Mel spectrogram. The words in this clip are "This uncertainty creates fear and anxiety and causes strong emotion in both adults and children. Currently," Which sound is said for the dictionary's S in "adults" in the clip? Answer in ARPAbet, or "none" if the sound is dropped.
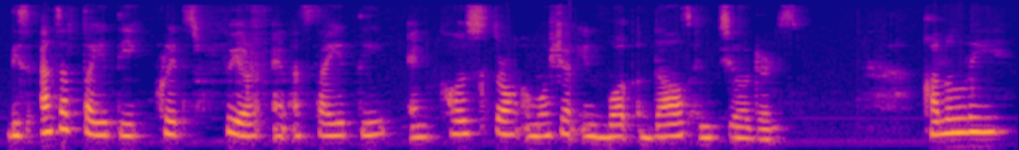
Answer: S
